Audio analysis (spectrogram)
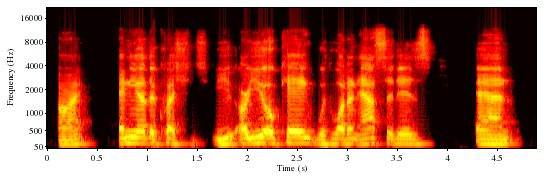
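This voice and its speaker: Delivered at a moderate pace with fairly even intonation, this is an unremarkable speaking voice from a man. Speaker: college finance instructor. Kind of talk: lecture. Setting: video call.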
